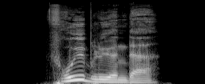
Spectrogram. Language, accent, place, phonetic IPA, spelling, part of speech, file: German, Germany, Berlin, [ˈfʁyːˌblyːəndɐ], frühblühender, adjective, De-frühblühender.ogg
- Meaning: inflection of frühblühend: 1. strong/mixed nominative masculine singular 2. strong genitive/dative feminine singular 3. strong genitive plural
